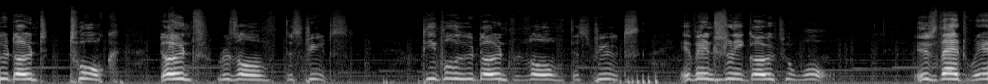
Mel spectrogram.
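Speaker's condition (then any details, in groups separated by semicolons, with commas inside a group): Cerebral palsy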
